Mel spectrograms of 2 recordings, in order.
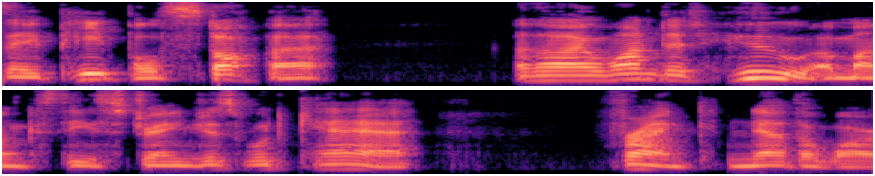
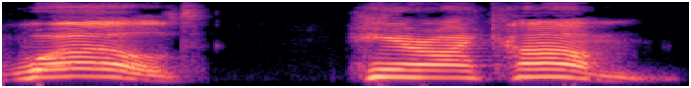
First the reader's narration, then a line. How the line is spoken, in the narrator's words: shout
